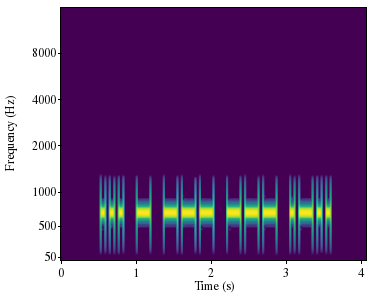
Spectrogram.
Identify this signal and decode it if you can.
Morse code, heard as a keyed tone, about 20 wpm, 700 Hz. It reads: STOOL
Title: Easy Words with Hints - 20wpm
